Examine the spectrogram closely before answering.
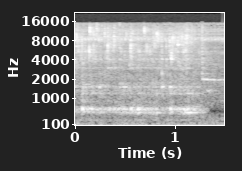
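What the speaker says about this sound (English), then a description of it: "I'm just going to add just a splash more sherry" A splash of sherry poured into a pan for a red pepper sauce, a faint steady trickling stream of liquid heard close up for a brief moment.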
